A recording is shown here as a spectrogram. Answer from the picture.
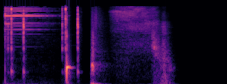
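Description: Subscribe-button animation sound effects: a bright, high ding at the start, then several quick mouse-click sounds with a short pop among them in the first second, followed by a faint whoosh and one more click.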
